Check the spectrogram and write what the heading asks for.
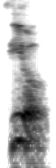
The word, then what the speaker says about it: vieux: It ends in X. This one is very common. V-I-E-U-X. Vio. We cannot say vios. It is VA. X is pronounced at the end. Only F, R, L, C.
